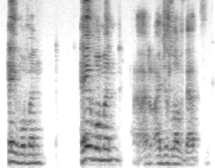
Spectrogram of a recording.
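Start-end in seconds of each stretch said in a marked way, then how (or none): 0.2-1.9 taunting, challenging delivery. Quoting a favorite movie line: Mister T as Clubber Lang. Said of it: "that's one of my favorite movie quotes when he's like".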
